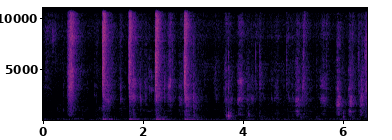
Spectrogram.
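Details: Golden Retriever puppy playing with its reflection in a mirror indoors, breathing in quick irregular breathy pants with short bursts spaced about half a second apart, in a small quiet room.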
